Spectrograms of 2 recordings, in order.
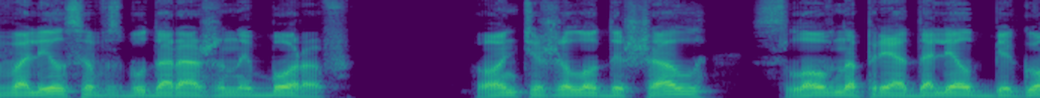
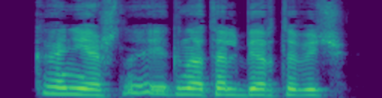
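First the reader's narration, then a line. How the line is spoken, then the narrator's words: Frightened squeak, young woman. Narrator (Russian): пискнула испуганно молодая секретарша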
